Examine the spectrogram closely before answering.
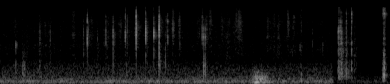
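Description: A ketchup bottle squirts and sputters.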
